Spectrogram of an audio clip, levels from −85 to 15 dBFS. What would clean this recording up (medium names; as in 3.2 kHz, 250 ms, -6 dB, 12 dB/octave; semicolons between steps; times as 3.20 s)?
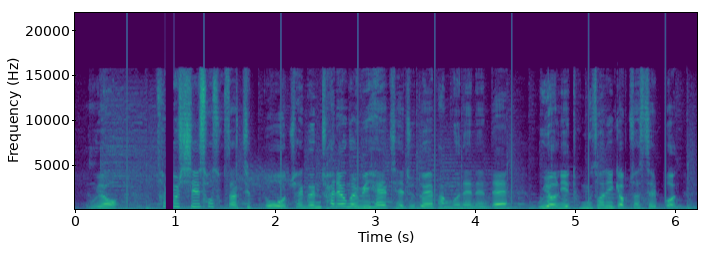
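de-click; room tone fill 0.90–0.99 s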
